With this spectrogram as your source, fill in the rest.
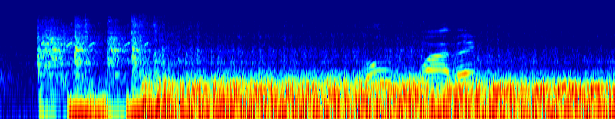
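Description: Four-wheeler engine cranking in cold snowy weather on a farm, a few sputtering turnover bursts that catch into a steady loud idle close by, with someone speaking over the running engine.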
